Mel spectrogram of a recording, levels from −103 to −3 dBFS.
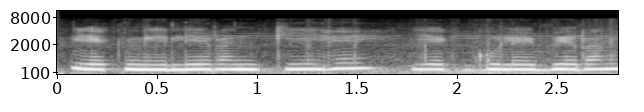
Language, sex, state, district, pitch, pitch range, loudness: Hindi, female, Punjab, Kapurthala, 225 Hz, 220-230 Hz, -11 LUFS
